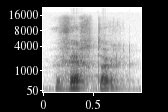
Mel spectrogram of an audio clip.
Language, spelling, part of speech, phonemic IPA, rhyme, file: Dutch, vechter, noun, /ˈvɛxtər/, -ɛxtər, Nl-vechter.ogg
- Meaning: 1. a (male) fighter 2. a baby who resists falling asleep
